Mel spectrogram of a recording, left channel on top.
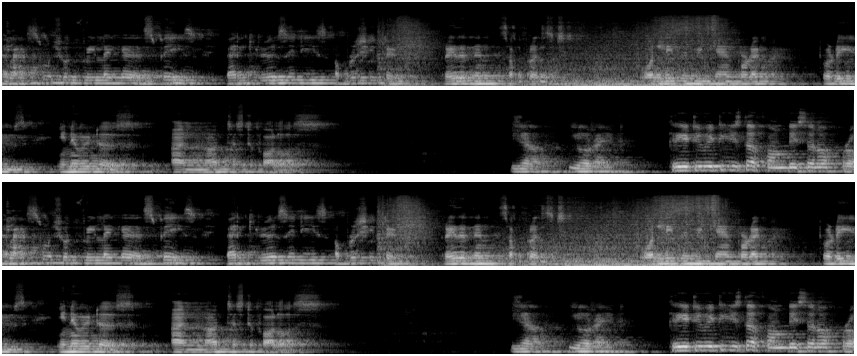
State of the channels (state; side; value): normal; both; correlation 0.94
